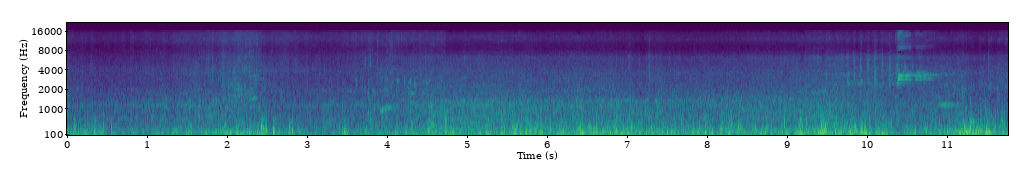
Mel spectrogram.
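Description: Motorbikes ride past on a wet road.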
